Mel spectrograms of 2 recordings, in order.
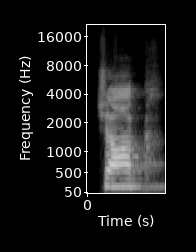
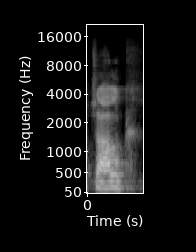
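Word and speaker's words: chalk: almond काफ नॉट काल्फ चाक नॉट चाल्क palm हथेलीम salmon shaman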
